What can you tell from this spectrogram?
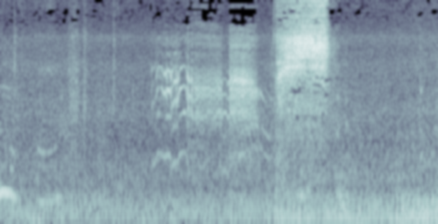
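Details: Hungry cats and kittens living at a pagoda call while being fed; a few faint, wavering meows, then a loud hissing burst of noise, over a low background rumble.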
